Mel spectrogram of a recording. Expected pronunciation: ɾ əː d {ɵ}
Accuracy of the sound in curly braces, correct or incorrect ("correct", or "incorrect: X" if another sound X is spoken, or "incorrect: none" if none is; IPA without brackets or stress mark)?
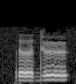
incorrect: ø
